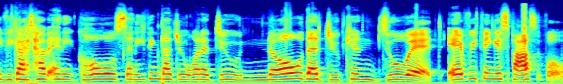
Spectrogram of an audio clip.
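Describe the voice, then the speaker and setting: A woman with a Spanish accent speaks at a moderate pace in a flat, monotone delivery. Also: quiet background. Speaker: gaming content creator. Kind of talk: casual vlog advice talk to viewers. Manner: casual, filler-heavy, repetitive.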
